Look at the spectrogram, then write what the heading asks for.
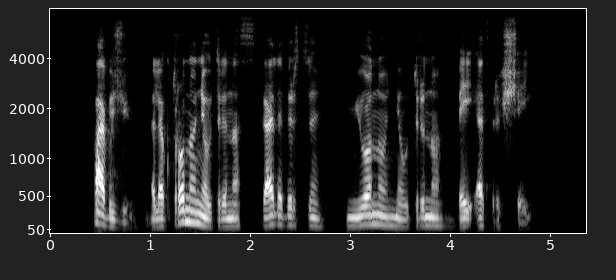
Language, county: Lithuanian, Vilnius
